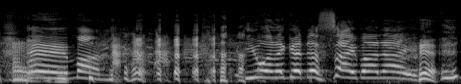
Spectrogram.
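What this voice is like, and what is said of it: Put-on Jamaican accent. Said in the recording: “a little bit of an accent ... Jamaican”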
